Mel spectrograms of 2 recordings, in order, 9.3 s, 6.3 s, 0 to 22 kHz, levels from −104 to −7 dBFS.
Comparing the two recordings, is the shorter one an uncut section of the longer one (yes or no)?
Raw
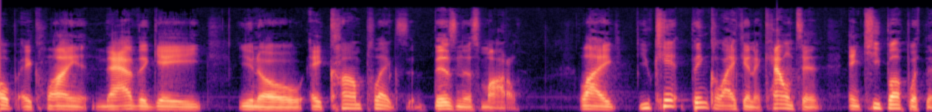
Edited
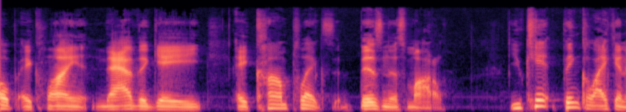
no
